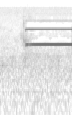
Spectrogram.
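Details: Training defibrillator used on a manikin during a CPR demonstration: a steady high-pitched electronic alert tone starts abruptly over faint background noise.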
